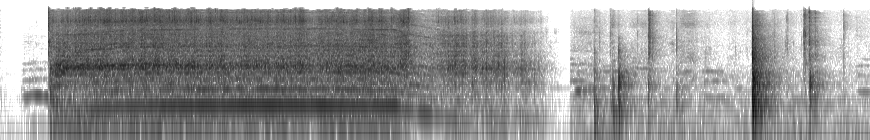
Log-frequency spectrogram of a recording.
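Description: A mixer grinder whirs loudly for a few seconds grinding onions and coriander into paste, then winds down, followed by clattering knocks and scraping of the jar.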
